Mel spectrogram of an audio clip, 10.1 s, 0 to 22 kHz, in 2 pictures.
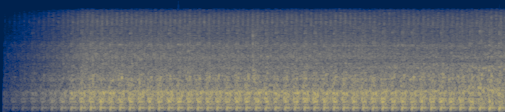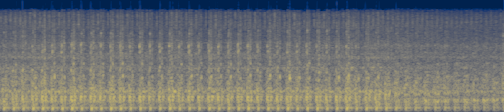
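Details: Gravely with Onan NB 430 twin: even steady firing at a fast idle with no misses, knocks or surging; running healthy.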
